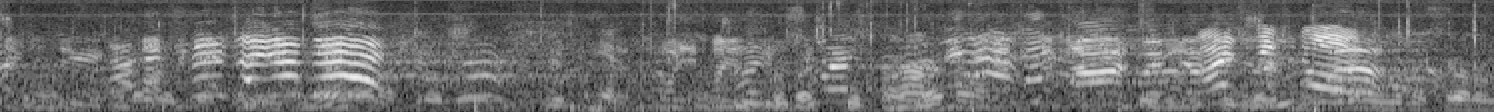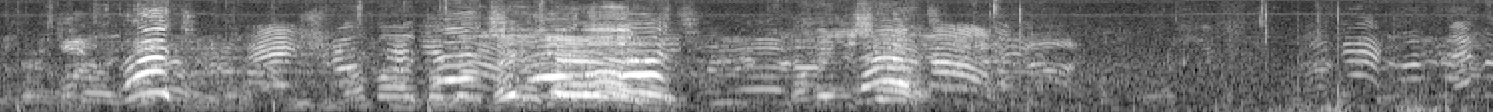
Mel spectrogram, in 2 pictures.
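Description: Young boys shout and call out to each other across an open field.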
